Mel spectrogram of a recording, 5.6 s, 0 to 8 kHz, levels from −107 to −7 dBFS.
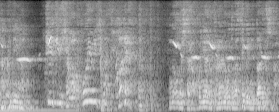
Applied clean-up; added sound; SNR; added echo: none; Chirp, tweet; 4 dB; reverberation time 0.8 s.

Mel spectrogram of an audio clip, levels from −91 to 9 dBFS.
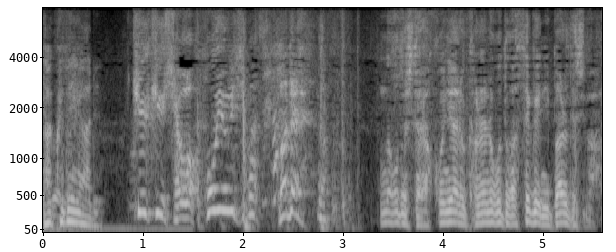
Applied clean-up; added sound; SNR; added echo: none; none; none; none.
